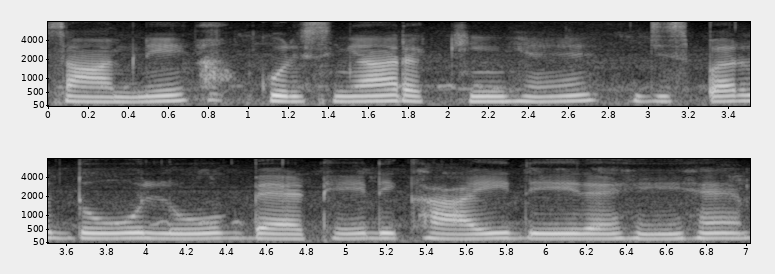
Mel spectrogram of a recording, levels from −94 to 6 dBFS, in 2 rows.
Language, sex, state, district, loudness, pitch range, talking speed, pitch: Hindi, female, Uttar Pradesh, Lucknow, -17 LUFS, 175-185 Hz, 110 wpm, 180 Hz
